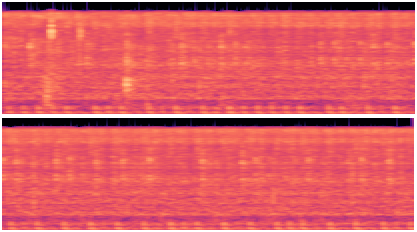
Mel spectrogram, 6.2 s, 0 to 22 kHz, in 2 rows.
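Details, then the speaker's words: Honda Revo 100 bored up to 110cc, cold idle: light tick two or three per second over a steady single-cylinder idle, disappears when hot; said not from head or block, cause unknown. "sini ada suara tek tek tag tapi ini bukan berasal dari head atau bloknya ya ini memang awalnya sudah bunyi ini belum ketemu penyakitnya apa tapi bukan berasal dari rubahan piston kc-nya ya ini anehnya kalau sudah panas hilang suaranya"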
